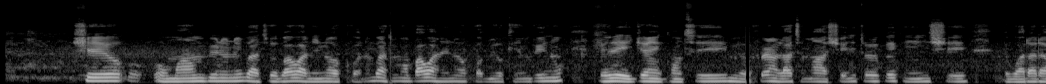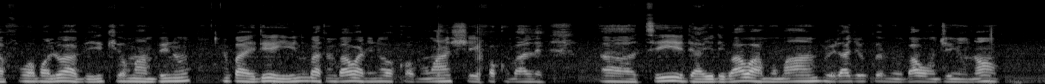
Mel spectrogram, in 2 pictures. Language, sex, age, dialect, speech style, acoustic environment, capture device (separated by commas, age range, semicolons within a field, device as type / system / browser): Yoruba, male, 35-44, Nigeria - Nigerian Standard, excited, nature, mobile / Linux / Chrome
